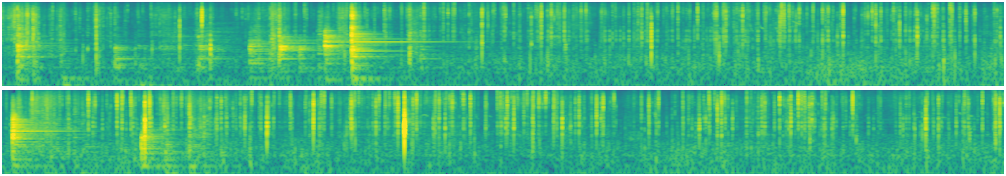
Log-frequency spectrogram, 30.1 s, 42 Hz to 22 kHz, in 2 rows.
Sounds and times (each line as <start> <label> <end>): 0.0 log is added to the fire 21.7
0.0 camp fire 30.0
